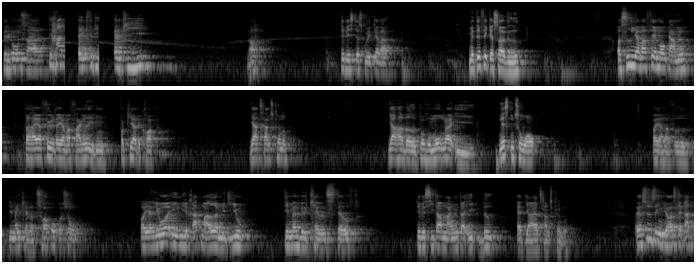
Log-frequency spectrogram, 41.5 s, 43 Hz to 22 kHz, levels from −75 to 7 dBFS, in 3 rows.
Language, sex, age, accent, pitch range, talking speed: Danish, male, 20-39, native, 120-145 Hz, 145 wpm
